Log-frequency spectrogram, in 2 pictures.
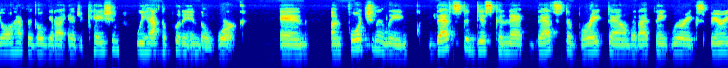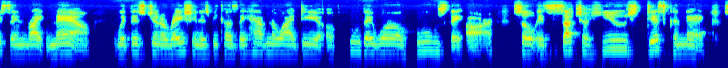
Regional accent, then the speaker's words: New York, United States; I was raised in New York and it's a melting pot. So I didn't know anything about discrimination until I moved here to South Florida.

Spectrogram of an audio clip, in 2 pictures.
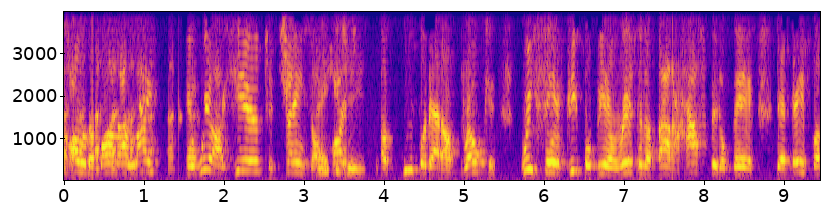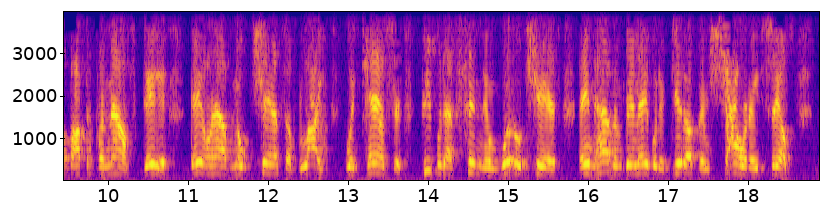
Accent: East Palo Alto, California, United States; I grew up in California

